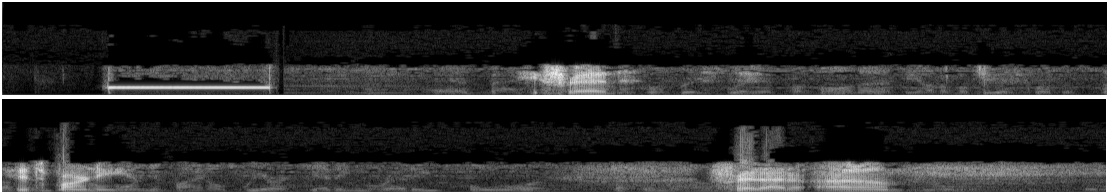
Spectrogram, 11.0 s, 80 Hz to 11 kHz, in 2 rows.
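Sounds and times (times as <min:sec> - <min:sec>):
answering machine beep: 0:00.5 - 0:01.4
speech: 0:02.8 - 0:10.4.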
